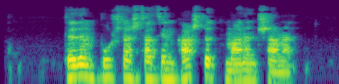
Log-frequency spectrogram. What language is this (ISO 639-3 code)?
mrj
